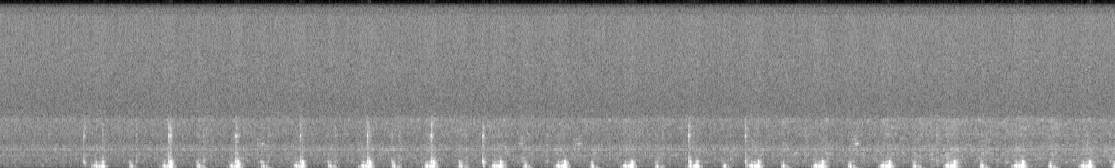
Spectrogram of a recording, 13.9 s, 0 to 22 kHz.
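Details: Simulated heart at about 72 a minute with a short rumble just before the first sound: presystolic murmur of mitral stenosis.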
